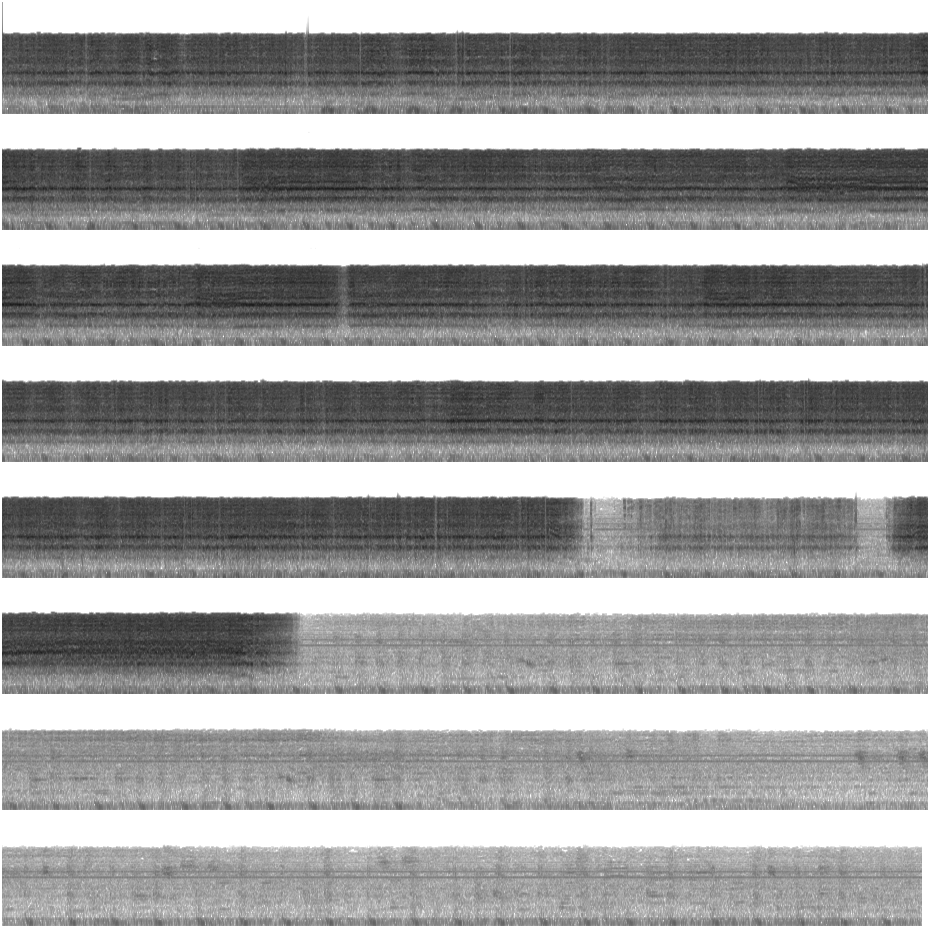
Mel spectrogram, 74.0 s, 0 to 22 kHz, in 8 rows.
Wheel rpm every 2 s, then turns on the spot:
160, 160, 160, 160, 160, 160, 160, 160, 160, 160, 160, 160, 160, 160, 160, 160, 160, 160, 160, 160, 160, 70, 30, 140, 70, 0, 0, 0, 0, 0, 0, 0, 0, 0, 0, 0, 0.
42-46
